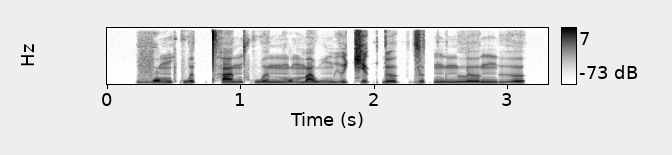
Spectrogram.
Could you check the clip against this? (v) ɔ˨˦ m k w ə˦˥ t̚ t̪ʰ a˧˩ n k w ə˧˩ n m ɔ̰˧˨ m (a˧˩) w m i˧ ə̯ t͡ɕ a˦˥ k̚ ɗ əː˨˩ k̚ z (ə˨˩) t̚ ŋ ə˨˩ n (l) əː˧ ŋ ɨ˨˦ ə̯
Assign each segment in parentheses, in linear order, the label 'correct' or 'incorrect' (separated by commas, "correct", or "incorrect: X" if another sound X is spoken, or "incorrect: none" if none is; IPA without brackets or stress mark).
correct, correct, correct, correct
